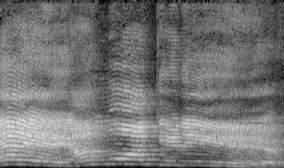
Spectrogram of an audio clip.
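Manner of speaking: loud, drawn-out, hollered shout. Showing a favorite example of the call sound: shouted street call. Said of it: "this would be the kind of the sound".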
